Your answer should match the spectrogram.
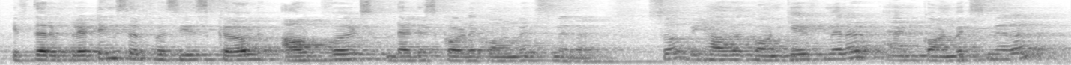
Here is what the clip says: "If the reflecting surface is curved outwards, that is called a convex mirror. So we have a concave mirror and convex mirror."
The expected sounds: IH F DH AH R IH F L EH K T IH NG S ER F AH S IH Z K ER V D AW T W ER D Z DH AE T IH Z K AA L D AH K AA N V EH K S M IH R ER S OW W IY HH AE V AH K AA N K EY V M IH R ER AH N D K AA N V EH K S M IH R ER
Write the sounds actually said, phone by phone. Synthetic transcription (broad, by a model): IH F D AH R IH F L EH T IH NG S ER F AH S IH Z K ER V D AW T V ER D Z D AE T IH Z K AA L D AH K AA N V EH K S M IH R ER S OW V IY HH AE V AH K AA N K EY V M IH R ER AH N D K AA N V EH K S M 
